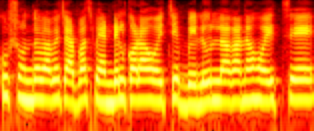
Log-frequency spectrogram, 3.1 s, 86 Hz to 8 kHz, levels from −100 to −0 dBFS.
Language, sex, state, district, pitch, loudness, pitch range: Bengali, female, West Bengal, Purulia, 250 Hz, -14 LUFS, 240-255 Hz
